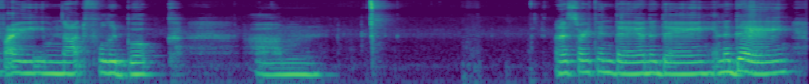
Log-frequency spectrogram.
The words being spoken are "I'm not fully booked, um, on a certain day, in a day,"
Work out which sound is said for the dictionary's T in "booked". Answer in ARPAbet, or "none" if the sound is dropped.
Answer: none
